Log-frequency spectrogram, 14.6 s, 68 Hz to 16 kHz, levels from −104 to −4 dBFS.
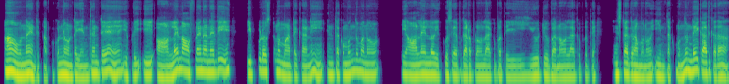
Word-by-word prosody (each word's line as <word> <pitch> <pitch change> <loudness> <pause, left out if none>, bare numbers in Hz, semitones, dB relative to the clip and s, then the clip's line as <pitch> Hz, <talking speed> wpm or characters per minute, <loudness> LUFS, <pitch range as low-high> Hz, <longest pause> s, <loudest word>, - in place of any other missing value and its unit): ఆ! - - +12 0.2
ఉన్నాయండి. 125 -4 +3
తప్పకుండా 125 +7 -1
ఉంటాయి. 115 0 0
ఎంతంటే, 140 +6 0 0.4
ఇప్పుడు 125 +1 -4 0.2
ఈ - - +4 0.3
ఆన్‌లైన్, 145 +11 +3
ఆఫ్‌లైన్ 160 +2 +1
అనేది 155 +2 +2 0.6
ఇప్పుడొస్తున్న 155 +3 -2
మాటే 120 0 -2
కానీ, 115 +8 -1 0.3
ఇంతకుముందు 130 +4 -1
మనం 130 -3 0 0.7
ఈ - - +1 0.2
ఆన్‌లైన్‌‌‌‌‌లో 130 +2 +2
ఎక్కువసేపు 120 0 -4
గడపడం, 115 0 -2
లేకపోతే 115 +1 -5 0.2
ఈ 110 - -5 0.3
యూట్యూబనో 115 -3 -1
లేకపోతే 115 0 -7 0.4
ఇన్స్టాగ్రామనో 120 -4 +1 0.2
ఇంతకుముందుండేయి 145 +10 +1
కాదు 140 0 +3
కదా! 115 +2 +1
125 Hz, 110 wpm, -23 LUFS, 115-140 Hz, 0.7 s, ఆ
